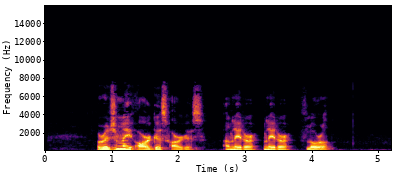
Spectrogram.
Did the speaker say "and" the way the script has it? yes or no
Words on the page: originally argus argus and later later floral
yes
